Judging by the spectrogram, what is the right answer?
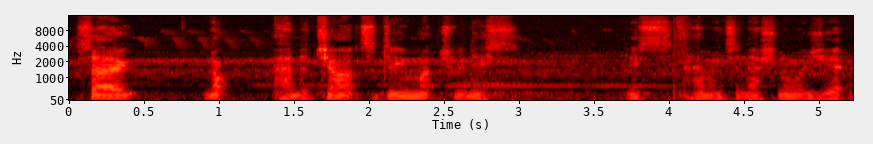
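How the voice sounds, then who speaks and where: A man's voice: on the low side, moderate pace. A man chatting casually and off the cuff, hesitant as he thinks aloud in a hobby vlog. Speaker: hobbyist vlogger. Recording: clearly noisy amateur camera recording.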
